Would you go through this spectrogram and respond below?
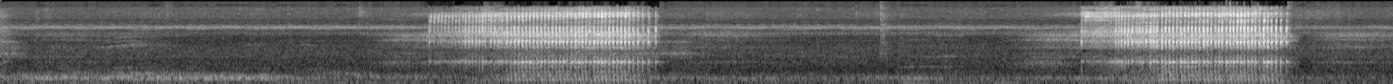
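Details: Two long, loud, rattling snores about a second each with a quieter breath between, over steady room noise, from a deeply asleep man; onlooker attributes it to Xanax; loud snoring.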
